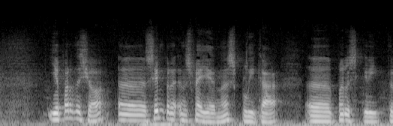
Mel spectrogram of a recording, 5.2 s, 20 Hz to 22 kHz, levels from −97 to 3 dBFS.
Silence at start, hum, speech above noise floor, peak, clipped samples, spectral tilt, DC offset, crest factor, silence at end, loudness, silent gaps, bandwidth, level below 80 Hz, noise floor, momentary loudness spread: 0 s; none; 20 dB; -6 dBFS; under 0.1%; -9.5 dB/octave; under 0.1%; 16 dB; 0 s; -22 LUFS; none; 7.2 kHz; -34 dBFS; -41 dBFS; 5 LU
